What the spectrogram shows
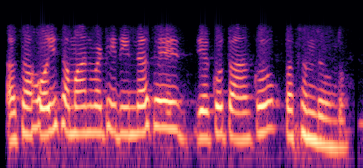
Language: Sindhi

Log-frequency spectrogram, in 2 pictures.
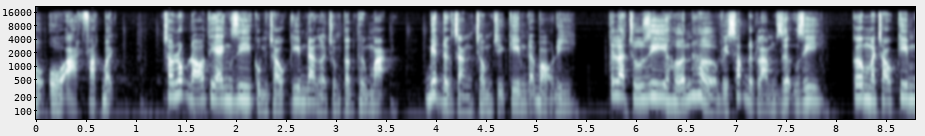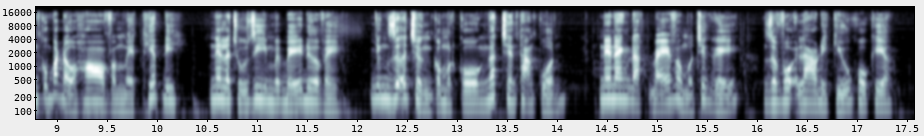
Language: Vietnamese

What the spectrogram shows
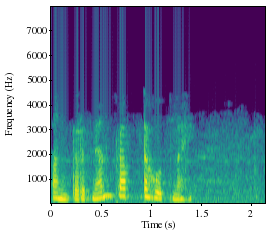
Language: Marathi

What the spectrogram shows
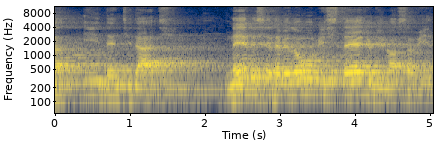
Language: Portuguese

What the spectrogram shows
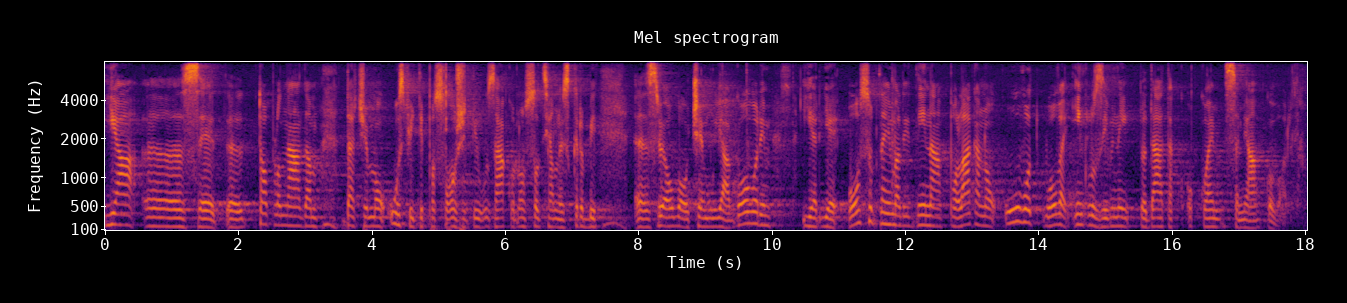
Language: Croatian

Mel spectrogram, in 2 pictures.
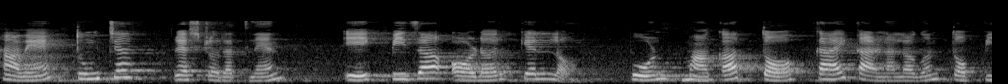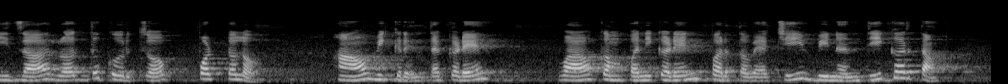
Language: Konkani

